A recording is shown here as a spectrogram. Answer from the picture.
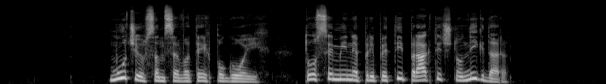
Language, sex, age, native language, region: Slovenian, male, 30-49, Slovenian, Central Slovenia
